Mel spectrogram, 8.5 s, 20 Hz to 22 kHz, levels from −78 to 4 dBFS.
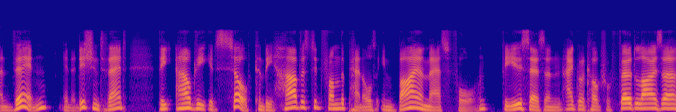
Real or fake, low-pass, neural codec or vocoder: fake; 7.2 kHz; codec, 16 kHz, 1 kbps, FunCodec, trained on LibriTTS, 50 frames a second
